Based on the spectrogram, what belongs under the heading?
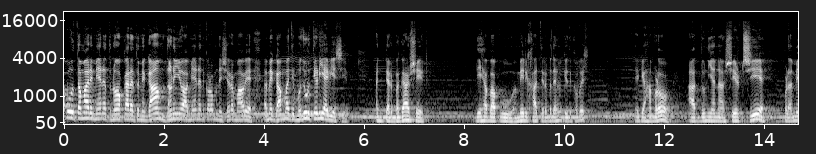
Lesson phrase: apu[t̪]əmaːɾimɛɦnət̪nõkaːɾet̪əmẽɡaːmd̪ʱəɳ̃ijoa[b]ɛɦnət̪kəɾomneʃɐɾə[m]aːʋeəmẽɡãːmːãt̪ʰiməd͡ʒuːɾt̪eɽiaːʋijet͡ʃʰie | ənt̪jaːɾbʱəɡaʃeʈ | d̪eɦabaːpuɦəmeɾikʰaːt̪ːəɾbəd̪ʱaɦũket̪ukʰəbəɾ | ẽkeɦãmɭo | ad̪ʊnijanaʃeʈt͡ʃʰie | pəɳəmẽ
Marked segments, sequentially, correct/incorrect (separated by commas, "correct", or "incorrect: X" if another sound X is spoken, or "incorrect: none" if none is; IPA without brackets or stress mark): correct, incorrect: m, correct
